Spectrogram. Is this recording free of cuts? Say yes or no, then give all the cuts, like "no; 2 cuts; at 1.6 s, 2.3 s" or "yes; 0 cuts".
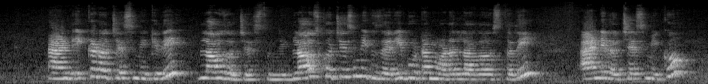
yes; 0 cuts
